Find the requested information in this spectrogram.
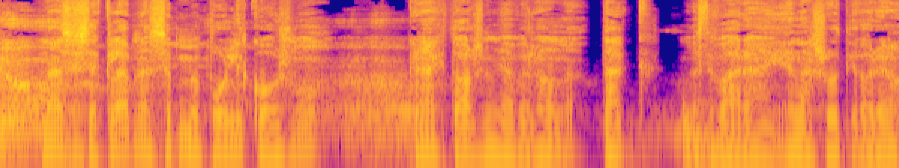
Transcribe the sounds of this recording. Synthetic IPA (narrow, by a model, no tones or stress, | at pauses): nɐzist̪eklɐpnɐsi̥sepumepo̞liko̞zmoce̞nɐçi̥t̪oɐlsmemɲɐvelo̞nɐ̰t̪ɐk | ɐst̪ivɐɾɐḭḛnɐsut̪io̞ɾe̞o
